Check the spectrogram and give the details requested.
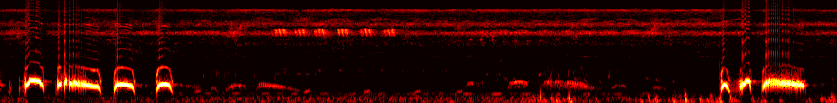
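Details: Decoy spotted dove calling to lure wild doves toward a trap: a burst of four loud, hoarse coo notes, a quiet stretch with faint distant cooing and a high steady hiss, then another loud cooing burst.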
